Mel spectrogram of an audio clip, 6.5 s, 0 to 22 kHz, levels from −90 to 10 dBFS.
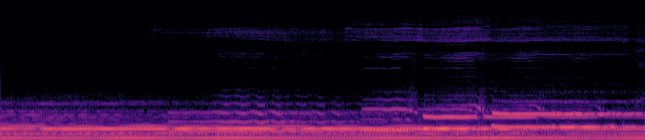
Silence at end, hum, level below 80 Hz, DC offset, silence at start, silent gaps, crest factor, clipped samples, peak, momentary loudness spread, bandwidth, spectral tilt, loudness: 0 s; none; -38 dBFS; under 0.1%; 0 s; none; 14 dB; under 0.1%; -18 dBFS; 5 LU; 10.5 kHz; -9.5 dB/octave; -32 LUFS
